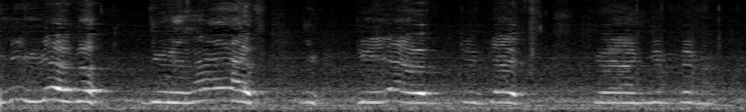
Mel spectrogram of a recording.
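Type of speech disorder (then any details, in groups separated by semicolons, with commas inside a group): Dysarthria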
